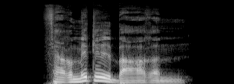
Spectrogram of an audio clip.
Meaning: strong dative masculine/neuter singular of vermittelbar
- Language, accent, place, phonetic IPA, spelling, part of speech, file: German, Germany, Berlin, [fɛɐ̯ˈmɪtl̩baːʁəm], vermittelbarem, adjective, De-vermittelbarem.ogg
